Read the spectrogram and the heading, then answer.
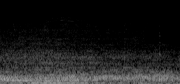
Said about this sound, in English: And here's helicopters.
